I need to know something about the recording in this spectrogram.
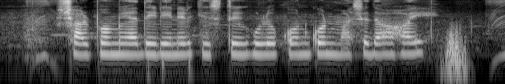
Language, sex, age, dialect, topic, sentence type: Bengali, female, 18-24, Northern/Varendri, banking, question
